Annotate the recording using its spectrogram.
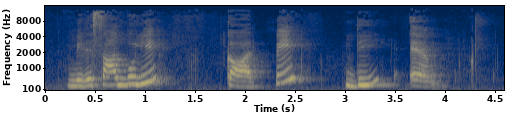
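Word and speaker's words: carpe diem: और इस वर्ड को प्रोनाउंस करते हैं एज कार्पे डीएम, कार्पे डीएम। मेरे साथ बोलिए, कार्पे डीएम।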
